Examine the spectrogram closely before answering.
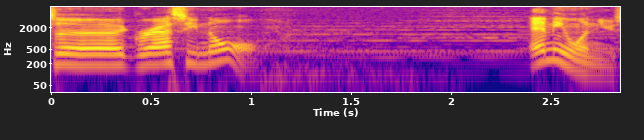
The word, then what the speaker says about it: gnoll: Why does no one pronounce the G's? Because they're not supposed to be pronounced. You know, it's a grassy knoll.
